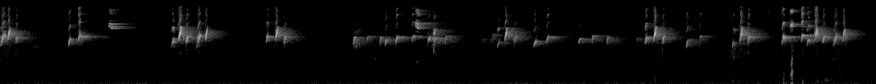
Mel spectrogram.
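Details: Wild-type male European goldfinch making 'sts-sts' and 'bt-bt' calls that push other males to sing. Crisp, clipped twitters repeat in steady, evenly spaced bursts about every half second, with one brief low knock near the end.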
